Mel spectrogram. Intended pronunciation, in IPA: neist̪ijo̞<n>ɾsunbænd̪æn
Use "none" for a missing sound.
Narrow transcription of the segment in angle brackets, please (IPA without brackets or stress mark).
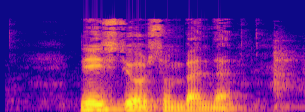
none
